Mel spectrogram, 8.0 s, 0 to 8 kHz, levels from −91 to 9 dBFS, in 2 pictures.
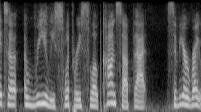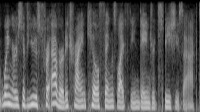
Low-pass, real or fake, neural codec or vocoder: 7.2 kHz; fake; codec, 16 kHz, 1.1 kbps, Voila-Tokenizer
